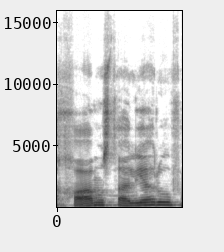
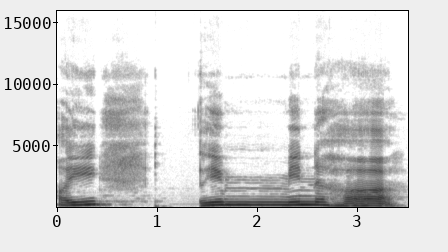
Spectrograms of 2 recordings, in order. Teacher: خا مستعلیہ حروف ہے، آگے یا لین ہو رہی ہے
